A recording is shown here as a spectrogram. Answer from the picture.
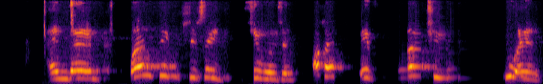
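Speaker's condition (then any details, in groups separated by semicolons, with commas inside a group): Cerebral palsy; medical negligence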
